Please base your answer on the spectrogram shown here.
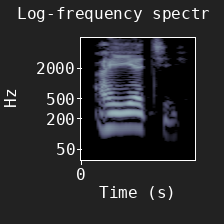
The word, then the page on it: ahi ácì: Apatani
